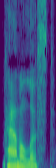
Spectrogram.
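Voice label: "panelist", British English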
